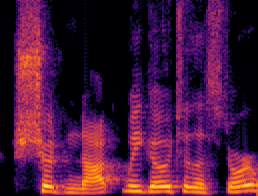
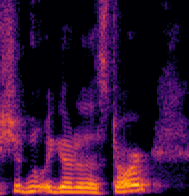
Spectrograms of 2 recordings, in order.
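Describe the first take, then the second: First: Should and not are said as two full words. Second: Should and not are joined into shouldn't. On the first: The speaker calls it wrong. "we don't say should not we go to the store" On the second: The speaker calls it right. "we say shouldn't we go to the store"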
